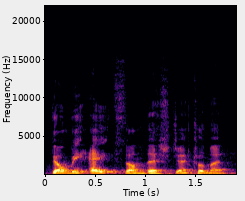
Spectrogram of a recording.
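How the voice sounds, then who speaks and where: A man running a live quiz reads out questions and tosses jokey, teasing asides to the contestants. His mid-range voice has a sing-song, darkish quality at a moderate pace, and he serves as both quiz host and question reader.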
